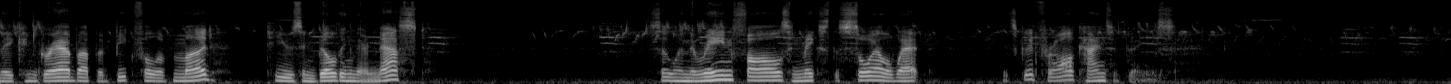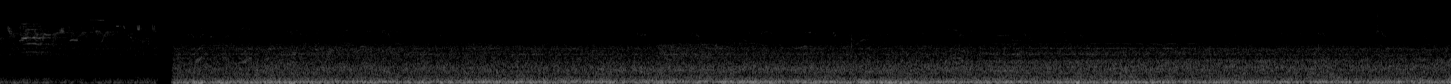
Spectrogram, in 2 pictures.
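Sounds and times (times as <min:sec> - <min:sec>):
bird chirps: 0:00.0 - 0:08.3, 0:08.9 - 0:19.0
low outdoor rushing noise: 0:16.2 - 0:29.0.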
